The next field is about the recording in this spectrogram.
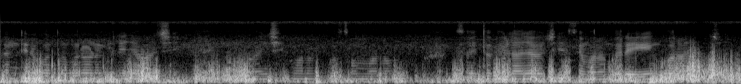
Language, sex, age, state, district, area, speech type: Odia, male, 18-30, Odisha, Nuapada, urban, spontaneous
